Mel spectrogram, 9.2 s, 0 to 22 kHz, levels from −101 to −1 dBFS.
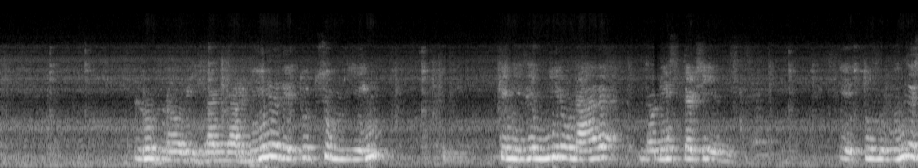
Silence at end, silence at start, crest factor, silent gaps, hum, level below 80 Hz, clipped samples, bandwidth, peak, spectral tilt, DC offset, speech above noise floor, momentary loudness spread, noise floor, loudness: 0 s; 0 s; 14 dB; none; none; -52 dBFS; under 0.1%; 5.2 kHz; -6 dBFS; -9.5 dB/octave; under 0.1%; 26 dB; 23 LU; -44 dBFS; -19 LUFS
